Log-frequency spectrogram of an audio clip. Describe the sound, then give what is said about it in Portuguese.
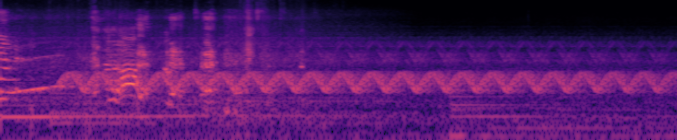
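A group of people imitate a siren with their voices: a rapid, steady wailing rises and falls over and over, loud, starting after a brief burst of voices and continuing to the end over a low background rumble. “Agora, vamos ter que fazer o grito de guerra. Sirene! Sirene! Sirene. Carregou a sirene, bora!”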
